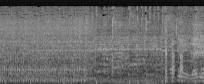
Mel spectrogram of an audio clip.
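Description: Background music of steady held tones, a suspense-style music bed, with voices coming in near the end.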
